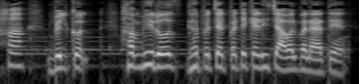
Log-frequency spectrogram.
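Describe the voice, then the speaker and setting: A man's voice: sits high, normal speed, darkish tone, lightly acted. A man playing an earnest, supportive young husband in a cartoon story, with music behind him. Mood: assuring.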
